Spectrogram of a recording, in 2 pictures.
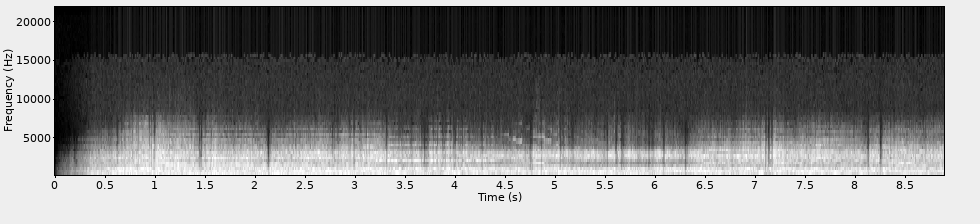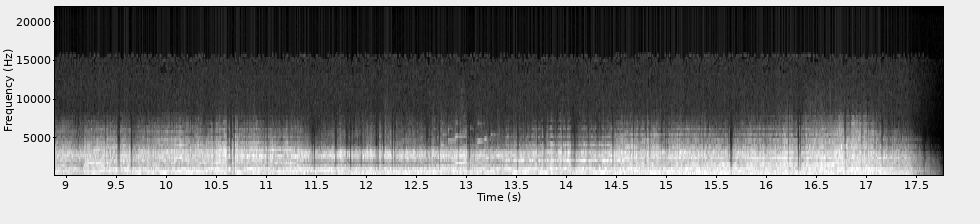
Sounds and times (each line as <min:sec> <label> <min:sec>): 0:01.0 Low Mens Choir 0:17.3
